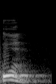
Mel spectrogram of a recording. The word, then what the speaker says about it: 옴: 오메가 읽은 게 아니고 옴이라고 읽습니다.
